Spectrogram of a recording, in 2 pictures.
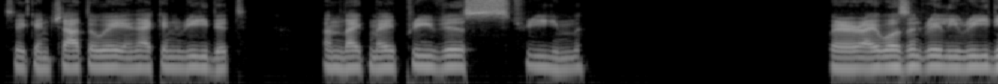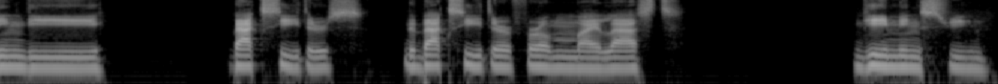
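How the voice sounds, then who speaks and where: A man from the Philippines, a streamer with a low voice, chatting casually from his home setup, rambling and restarting his sentences. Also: monotone, slow pace, pauses often, fairly bright tone, smooth, no room sound, clean studio sound. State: voice tiring.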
